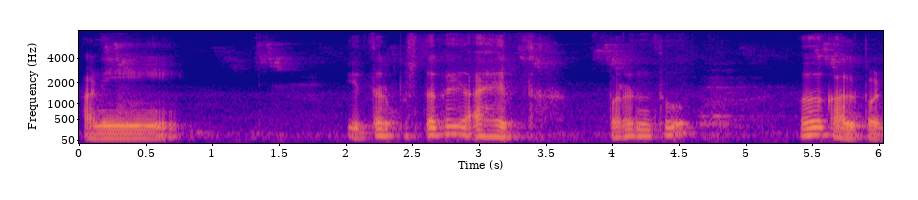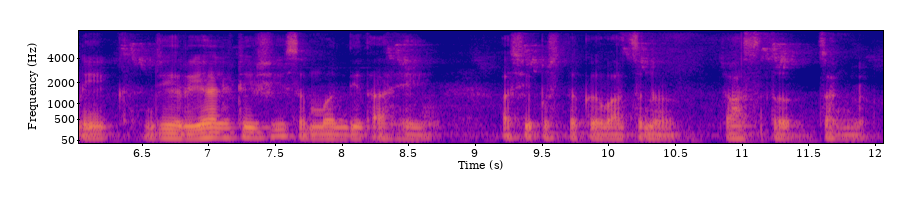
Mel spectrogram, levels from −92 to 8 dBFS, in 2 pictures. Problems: constant background noise, background conversations at intervals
